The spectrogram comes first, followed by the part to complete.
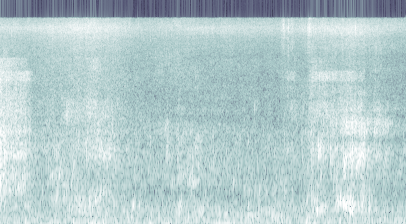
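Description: Small sea waves washing in at the shoreline, in two swells, one fading just after the start and another about three seconds in.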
